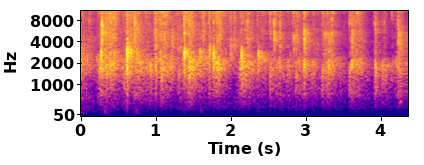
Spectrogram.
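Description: An audience applauds for those who gave their testimonies, many hands clapping in a dense, continuous wash of sound that stays fairly even throughout, with faint voices mixed in.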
